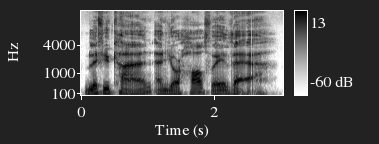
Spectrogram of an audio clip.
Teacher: R-nya hilang belakang karena there itu kan terakhir suaranya R ya, berarti there gitu doang ya.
